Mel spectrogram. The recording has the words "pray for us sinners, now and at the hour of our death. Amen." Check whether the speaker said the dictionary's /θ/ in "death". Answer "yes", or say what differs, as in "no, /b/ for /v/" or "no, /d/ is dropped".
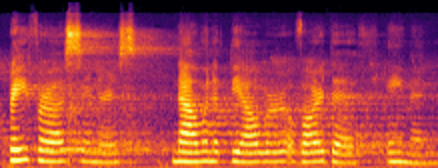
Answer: yes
